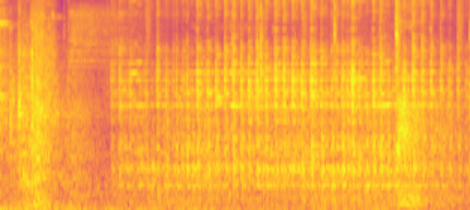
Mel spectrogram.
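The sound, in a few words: hammer smashing in video game LEGO The Hobbit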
